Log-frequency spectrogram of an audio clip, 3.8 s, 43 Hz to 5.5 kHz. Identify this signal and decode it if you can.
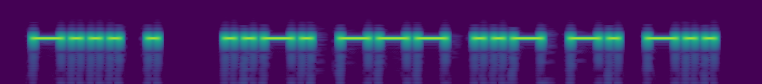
Morse code, heard as a keyed tone, about 25 wpm, 600 Hz. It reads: BE FOUND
